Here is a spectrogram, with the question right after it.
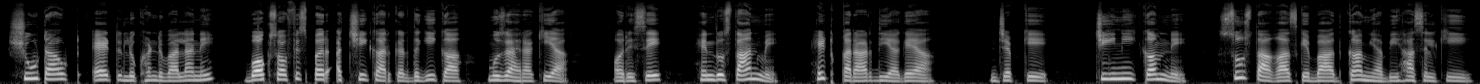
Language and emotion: Urdu, neutral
